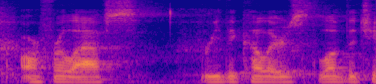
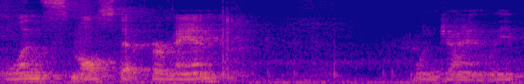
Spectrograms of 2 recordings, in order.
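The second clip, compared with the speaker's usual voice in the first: quiet; 12 dB quieter, slower than usual. Shown as a demonstration. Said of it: "How's it go?".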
